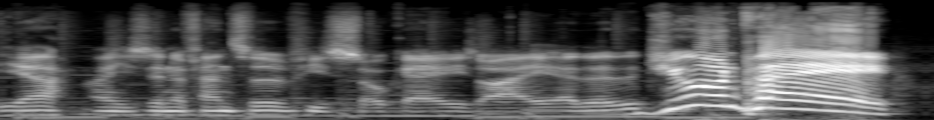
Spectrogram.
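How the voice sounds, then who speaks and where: A young man chatting casually as a co-host, excitable and slangy, swearing freely. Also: on the low side, normal speed. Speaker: co-host ranking anime characters. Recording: music playing behind the voice. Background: music.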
